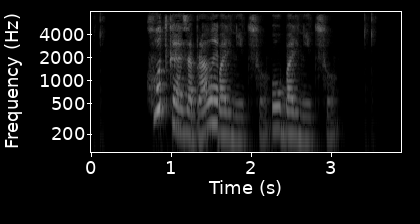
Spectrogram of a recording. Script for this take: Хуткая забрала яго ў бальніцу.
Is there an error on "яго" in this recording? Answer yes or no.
yes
